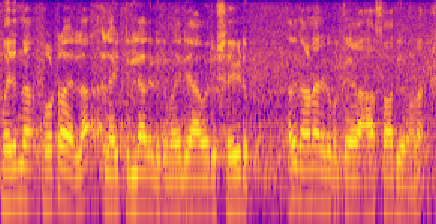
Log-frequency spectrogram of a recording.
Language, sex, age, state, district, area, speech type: Malayalam, male, 45-60, Kerala, Kottayam, urban, spontaneous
